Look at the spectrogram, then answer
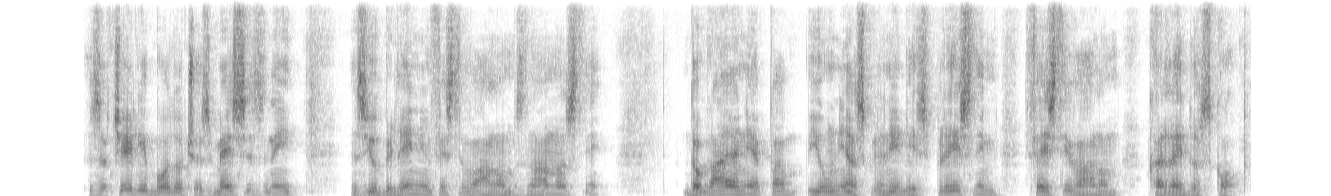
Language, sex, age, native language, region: Slovenian, male, 60+, Slovenian, Savinja region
